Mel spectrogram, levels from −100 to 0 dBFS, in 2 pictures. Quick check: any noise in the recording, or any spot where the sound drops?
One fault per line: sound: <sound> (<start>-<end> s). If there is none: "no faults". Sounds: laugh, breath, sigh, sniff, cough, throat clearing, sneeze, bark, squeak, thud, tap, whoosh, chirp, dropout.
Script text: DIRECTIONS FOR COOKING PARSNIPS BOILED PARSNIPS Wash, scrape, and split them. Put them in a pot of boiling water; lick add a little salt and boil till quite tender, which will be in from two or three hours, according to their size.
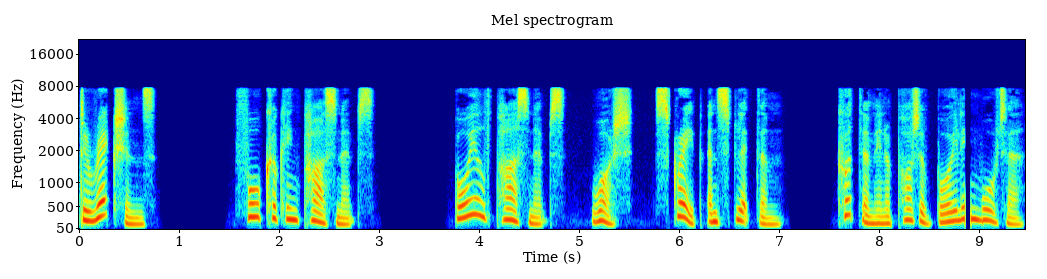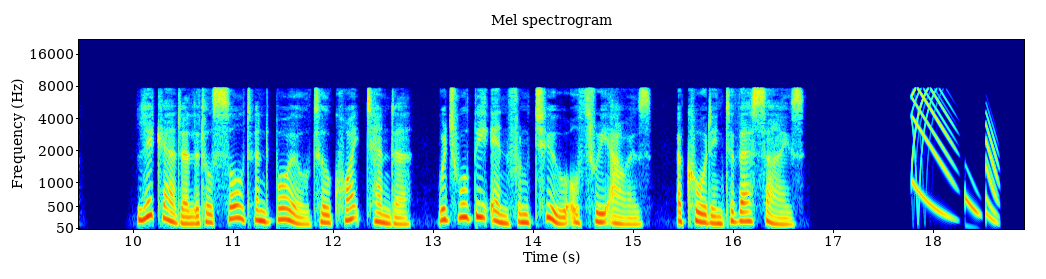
sound: dropout (8.9-8.9 s)
sound: chirp (17.8-18.7 s)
